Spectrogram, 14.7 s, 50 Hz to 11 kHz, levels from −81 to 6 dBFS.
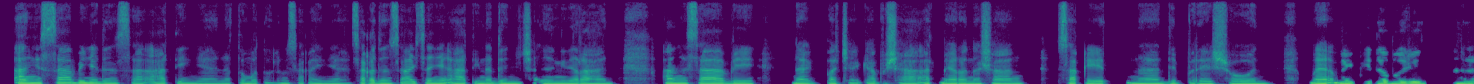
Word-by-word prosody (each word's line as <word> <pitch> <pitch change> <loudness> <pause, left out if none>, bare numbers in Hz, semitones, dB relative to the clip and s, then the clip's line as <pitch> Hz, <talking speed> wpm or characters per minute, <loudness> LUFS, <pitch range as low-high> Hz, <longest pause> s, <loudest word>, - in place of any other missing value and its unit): Ang 215 -1 +5
sabi 235 -1 +3
niya 215 -2 +3
dun 190 0 0
sa 195 +3 -4
ate 195 0 -3
niya 155 -2 -3
na 160 - -4
tumutulong 180 +2 -4
sa 185 +2 -5
kaniya, 160 -4 -4
tsaka 185 +1 0
dun 175 0 +1
sa 220 +6 -1
isa 195 -2 -3
niyang 185 +5 +1
ate 170 +2 -1
na 155 -1 +1
dun 175 +1 +1
siya 180 -1 -7
naninirahan. 165 -3 +1 0.5
Ang 190 -2 +3
sabi 175 -3 +2 0.3
nagpa-check-up 185 +2 -2
siya 150 -3 0
at 190 - -2
meron 170 -2 +2
na 165 - 0
siyang 160 0 -1 0.3
sakit 165 -4 0 0.2
na 170 -2 +2
depression. 150 -3 -1 0.4
Ma 175 +3 +5
may 180 -6 +5
PWD 175 -1 +4 0.3
na 180 - +2
175 Hz, 145 wpm, -25 LUFS, 165-190 Hz, 0.5 s, Ang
